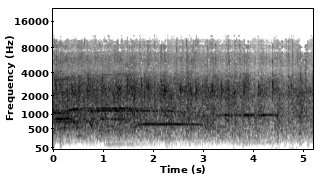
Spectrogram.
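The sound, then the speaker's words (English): A large crowd at a church service applauds steadily, dense clapping filling the whole stretch at a loud, even level, with a faint tonal hum threading through the noise. The applause is for people returning to their seats after receiving salvation. “Clap like you would like to see souls saved.”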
